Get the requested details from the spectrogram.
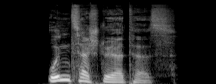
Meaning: strong/mixed nominative/accusative neuter singular of unzerstört
- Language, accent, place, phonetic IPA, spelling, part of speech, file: German, Germany, Berlin, [ˈʊnt͡sɛɐ̯ˌʃtøːɐ̯təs], unzerstörtes, adjective, De-unzerstörtes.ogg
